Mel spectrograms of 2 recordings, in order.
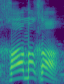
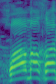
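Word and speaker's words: خواہ مخواہ: बाद वाव आता है, ख्वा के बाद वाव आता है और अलिफ आता है, तो वाव साइलेंस हो जाता है, साइलेंट हो जाता है। जैसे नॉलेज में के साइलेंट है ना, इस तरह जैसे कि नात ख्वा, नात खा, ख्वा नहीं कहेंगे, ख्वा गलत है, नात खा। इसी तरह खामा खा क्या होता है? खामा खा, ख्वामा खा नहीं होगा, ठीक है।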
